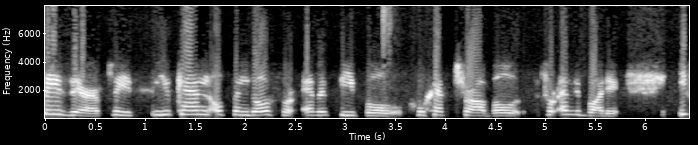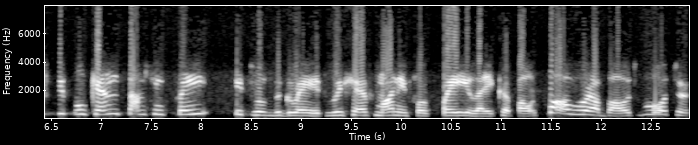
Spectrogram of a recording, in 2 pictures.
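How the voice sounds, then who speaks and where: Lively intonation and a moderate pace mark this speaker with a Ukrainian accent. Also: woman, fairly high pitch for a woman. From Ukraine. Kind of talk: phone interview. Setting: video call.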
